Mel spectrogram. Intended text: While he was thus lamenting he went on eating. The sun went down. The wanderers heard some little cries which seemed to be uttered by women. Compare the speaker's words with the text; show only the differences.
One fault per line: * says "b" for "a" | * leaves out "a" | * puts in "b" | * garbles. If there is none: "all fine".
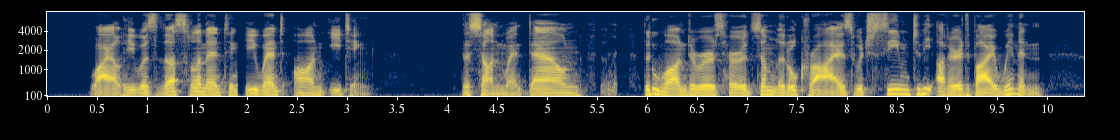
all fine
